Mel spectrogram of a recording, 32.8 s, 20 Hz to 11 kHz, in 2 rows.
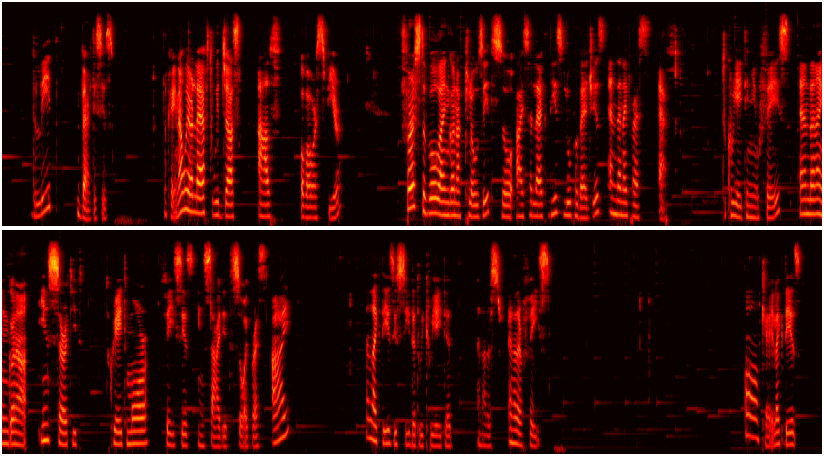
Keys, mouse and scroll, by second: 1.9 Tab, 2.5 scroll down 3, 2.6-3.2 middle drag, 3.2 alt+z, 3.4-3.9 scroll up 2, 3.9 shift+middle drag, 4.2 scroll down 1, 4.4-6.4 middle drag, 6.4 Tab, 6.8 scroll up 1, 7.1-8.2 middle drag, 8.2 ctrl+2, 8.6-9.7 middle drag, 9.7 click, 10.3 alt+shift+click, 13.1 f, 13.7-16.8 middle drag, 17.0-21.8 middle drag, 23.0 middle click, 23.7-24.9 scroll up 1, 24.9 scroll down 1, 25.2 middle click, 25.6-27.3 scroll up 1, 27.3 i, 28.8 i, 31.2-32.8 middle drag.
